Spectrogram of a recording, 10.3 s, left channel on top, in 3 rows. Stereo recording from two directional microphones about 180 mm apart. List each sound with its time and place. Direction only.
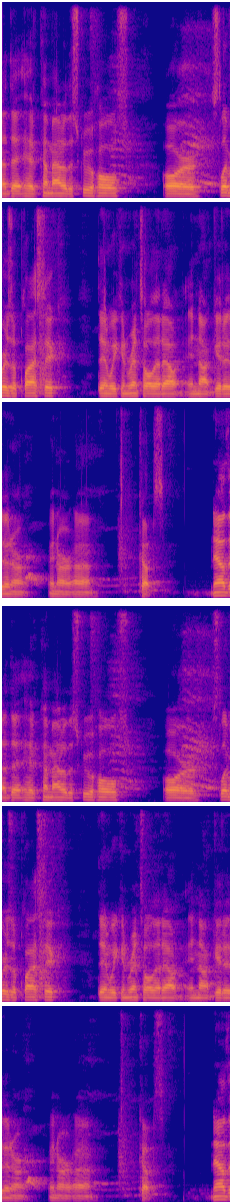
0.0 s speech: 25° left (ahead or behind)
8.9 s a man's voice: 20° left (ahead or behind)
